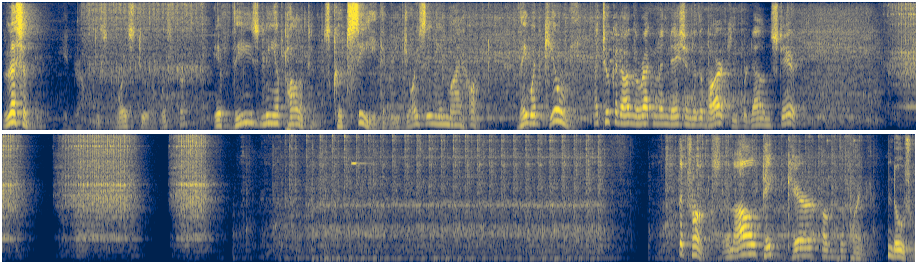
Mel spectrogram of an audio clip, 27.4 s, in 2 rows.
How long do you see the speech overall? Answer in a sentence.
The speech can be heard for 15 seconds in total.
